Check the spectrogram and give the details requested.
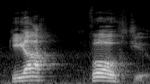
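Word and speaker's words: ギアフォース: The Japanese pronunciation is Gia Fosu.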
